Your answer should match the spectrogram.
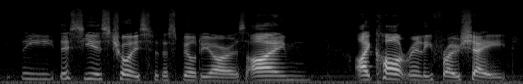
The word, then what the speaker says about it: Spiel des Jahres: Sorry, I was just thinking about how nobody ever pronounces the S in Spiel des Jahres.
